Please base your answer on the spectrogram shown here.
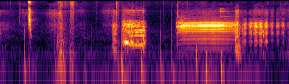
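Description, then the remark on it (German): Several sheep in a video game bleat in close succession as the player kills them, the calls loud, harmonic and nasal, with short clicks and thumps between them and a long wavering bleat near the end. No one speaks. “Ich hab mies Hunger tötet mal ein paar Schafe, sorry. Sorry, Schafe, aber.”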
